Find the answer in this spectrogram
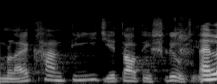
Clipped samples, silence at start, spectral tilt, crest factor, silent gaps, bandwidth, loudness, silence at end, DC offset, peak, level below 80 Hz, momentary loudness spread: under 0.1%; 0 s; -5.5 dB/octave; 20 dB; none; 9.4 kHz; -30 LUFS; 0 s; under 0.1%; -6 dBFS; -68 dBFS; 7 LU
